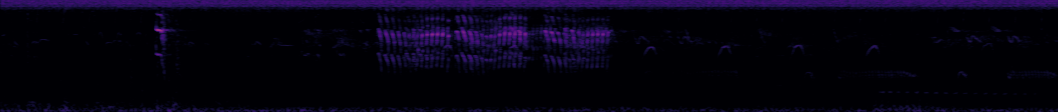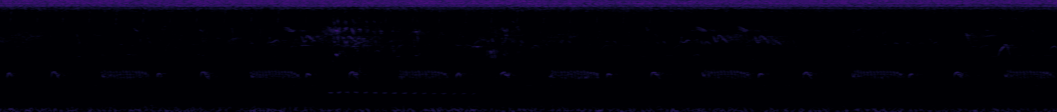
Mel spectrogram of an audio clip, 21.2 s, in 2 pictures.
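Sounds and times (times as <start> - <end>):
sharp rustle: 0.0 - 5.9
crickets chirping: 0.0 - 21.1.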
